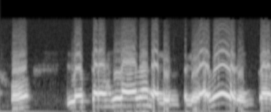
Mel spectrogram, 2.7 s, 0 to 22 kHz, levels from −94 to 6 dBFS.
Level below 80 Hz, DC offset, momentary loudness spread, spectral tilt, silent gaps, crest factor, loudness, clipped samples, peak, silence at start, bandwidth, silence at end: -40 dBFS; under 0.1%; 6 LU; -4.5 dB/octave; none; 6 dB; -11 LUFS; under 0.1%; -6 dBFS; 0 s; 11 kHz; 0 s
